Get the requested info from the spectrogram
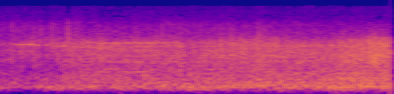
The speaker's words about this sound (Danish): Overhead, Germany's new warplanes fly in salute to Goering as Commander-in-Chief of the Air Force.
